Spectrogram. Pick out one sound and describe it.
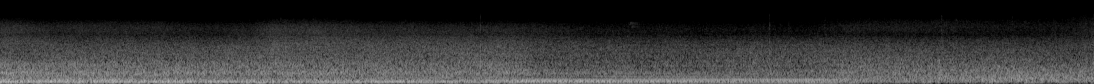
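Wind blows and rustles through leaves outdoors.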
